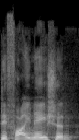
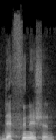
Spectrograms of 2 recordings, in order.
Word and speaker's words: definition: But if you just put these two together, you get defination. That's not the correct pronunciation. The correct pronunciation is definition.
